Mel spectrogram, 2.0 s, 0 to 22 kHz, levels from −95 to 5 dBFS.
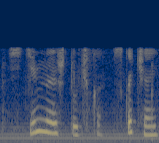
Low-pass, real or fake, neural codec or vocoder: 5.4 kHz; real; none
